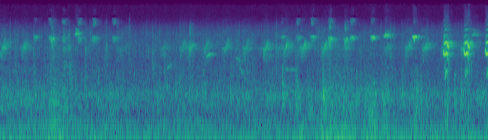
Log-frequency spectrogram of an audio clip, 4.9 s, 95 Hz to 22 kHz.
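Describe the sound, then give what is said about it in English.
Two type 3 female birds trading toop and fight calls in a direct confrontation: short, high chirps repeated throughout, growing louder and denser into sharp bursts at the end, over a low steady rumble with no talking. “Stop recording 5 minutes later, and there's another interaction between the two females with toops and fight calls.”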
